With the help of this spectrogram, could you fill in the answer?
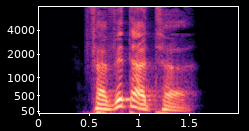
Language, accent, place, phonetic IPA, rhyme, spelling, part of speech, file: German, Germany, Berlin, [fɛɐ̯ˈvɪtɐtə], -ɪtɐtə, verwitterte, adjective / verb, De-verwitterte.ogg
- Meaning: inflection of verwittern: 1. first/third-person singular preterite 2. first/third-person singular subjunctive II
